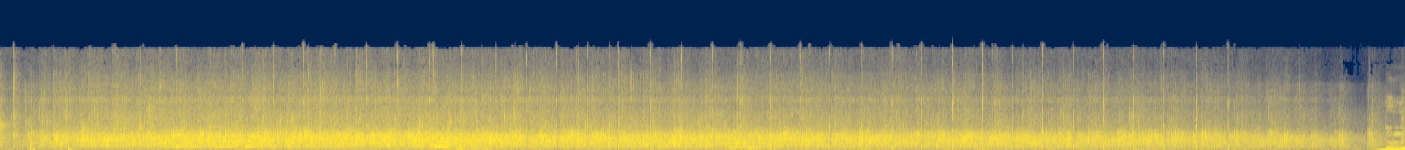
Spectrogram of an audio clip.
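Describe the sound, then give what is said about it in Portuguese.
Sustained applause from a large audience applauding Jesus, a dense, steady wash of clapping that holds at full strength for about fourteen seconds before tapering slightly at the end. “Vamos aplaudir a Jesus.”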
